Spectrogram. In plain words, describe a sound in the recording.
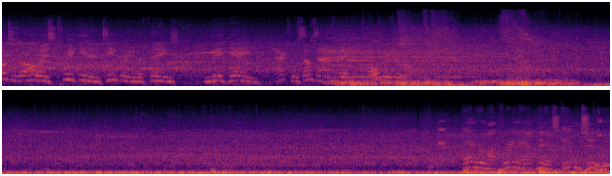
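A large crowd cheers and roars in an echoing arena.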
